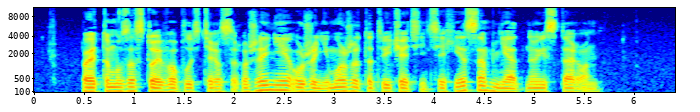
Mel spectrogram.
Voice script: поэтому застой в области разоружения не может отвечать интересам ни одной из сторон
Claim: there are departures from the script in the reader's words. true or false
true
